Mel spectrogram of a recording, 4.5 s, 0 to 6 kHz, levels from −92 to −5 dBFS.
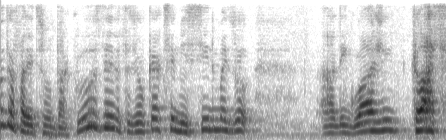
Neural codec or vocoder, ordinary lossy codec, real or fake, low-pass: none; Opus, 64 kbps; real; 5.4 kHz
